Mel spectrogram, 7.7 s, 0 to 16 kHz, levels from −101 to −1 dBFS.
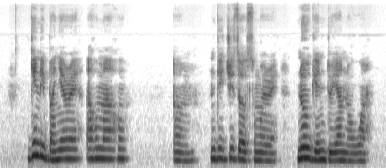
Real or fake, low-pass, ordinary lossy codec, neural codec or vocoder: real; 14.4 kHz; none; none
